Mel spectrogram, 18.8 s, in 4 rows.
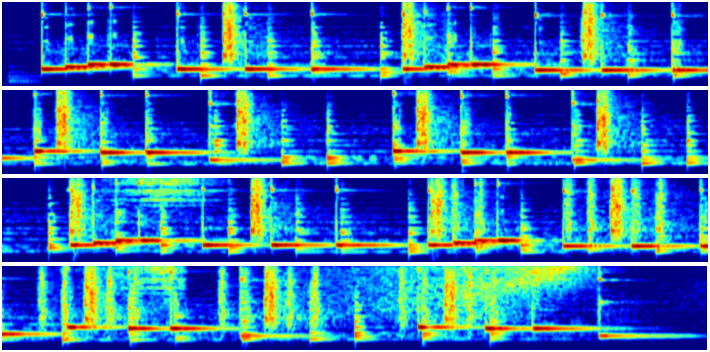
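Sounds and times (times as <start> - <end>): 
instrumental ringtone: 0.0 - 18.8.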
